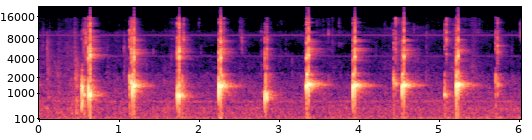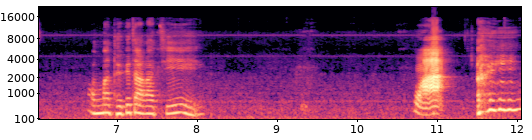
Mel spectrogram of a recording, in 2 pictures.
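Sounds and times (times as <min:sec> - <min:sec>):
hollow mouth pops: 0:00.6 - 0:05.9.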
